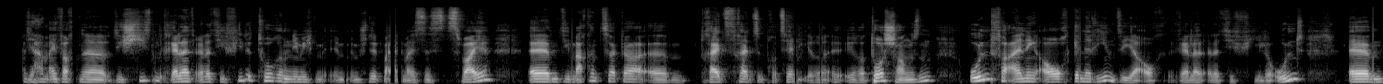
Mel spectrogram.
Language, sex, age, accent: German, male, 30-49, German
